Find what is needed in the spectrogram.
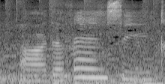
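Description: Music: a high voice sings held, steady notes over a low bass pulse.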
